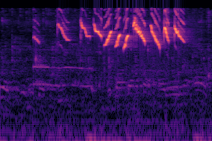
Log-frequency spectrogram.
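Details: Dakbal-type oriental white-eye song, used to prompt other white-eyes to answer and sing: a fast burst of very high, sharply slurred chirps, roughly ten notes in quick succession, with a faint steady tone underneath.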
